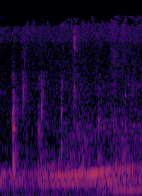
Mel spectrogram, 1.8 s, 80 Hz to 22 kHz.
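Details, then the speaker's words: RKS DC15 electric bicycle, braking on a hill ride: steady high squeal with short scrapes from the new disc brakes, not yet bedded in. "Diskler yeni olduğu için biraz ses yapıyor"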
